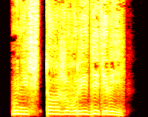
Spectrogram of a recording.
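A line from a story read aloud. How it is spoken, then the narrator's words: Shouted. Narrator (Russian): прокричала Арахна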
